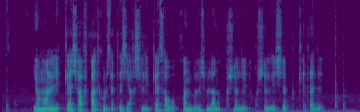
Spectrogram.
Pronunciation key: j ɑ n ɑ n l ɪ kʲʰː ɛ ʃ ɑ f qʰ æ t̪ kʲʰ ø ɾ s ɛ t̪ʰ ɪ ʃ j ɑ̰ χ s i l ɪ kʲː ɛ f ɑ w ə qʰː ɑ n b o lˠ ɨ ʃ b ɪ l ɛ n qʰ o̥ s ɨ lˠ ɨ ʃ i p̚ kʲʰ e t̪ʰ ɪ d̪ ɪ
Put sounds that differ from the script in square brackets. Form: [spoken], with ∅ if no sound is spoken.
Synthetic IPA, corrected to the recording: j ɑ [m] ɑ n l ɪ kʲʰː ɛ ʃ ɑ f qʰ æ t̪ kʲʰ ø ɾ s ɛ t̪ʰ ɪ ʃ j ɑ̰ χ [ʃ] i l ɪ kʲː ɛ [s] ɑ w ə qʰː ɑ n b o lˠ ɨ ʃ b ɪ l ɛ n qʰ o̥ [ʃ] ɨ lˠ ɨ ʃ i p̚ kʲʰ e t̪ʰ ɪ d̪ ɪ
